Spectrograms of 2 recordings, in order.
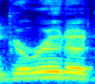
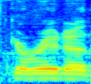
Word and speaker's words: Gerudo: I'm pretty sure it's Gerudo though Gyarados just sounds weird sounds more like that Pokemon the dragon Pokemon that Magikarp evolves into I'm pretty sure it's not meant to be pronounced like that oh a shrine ain't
